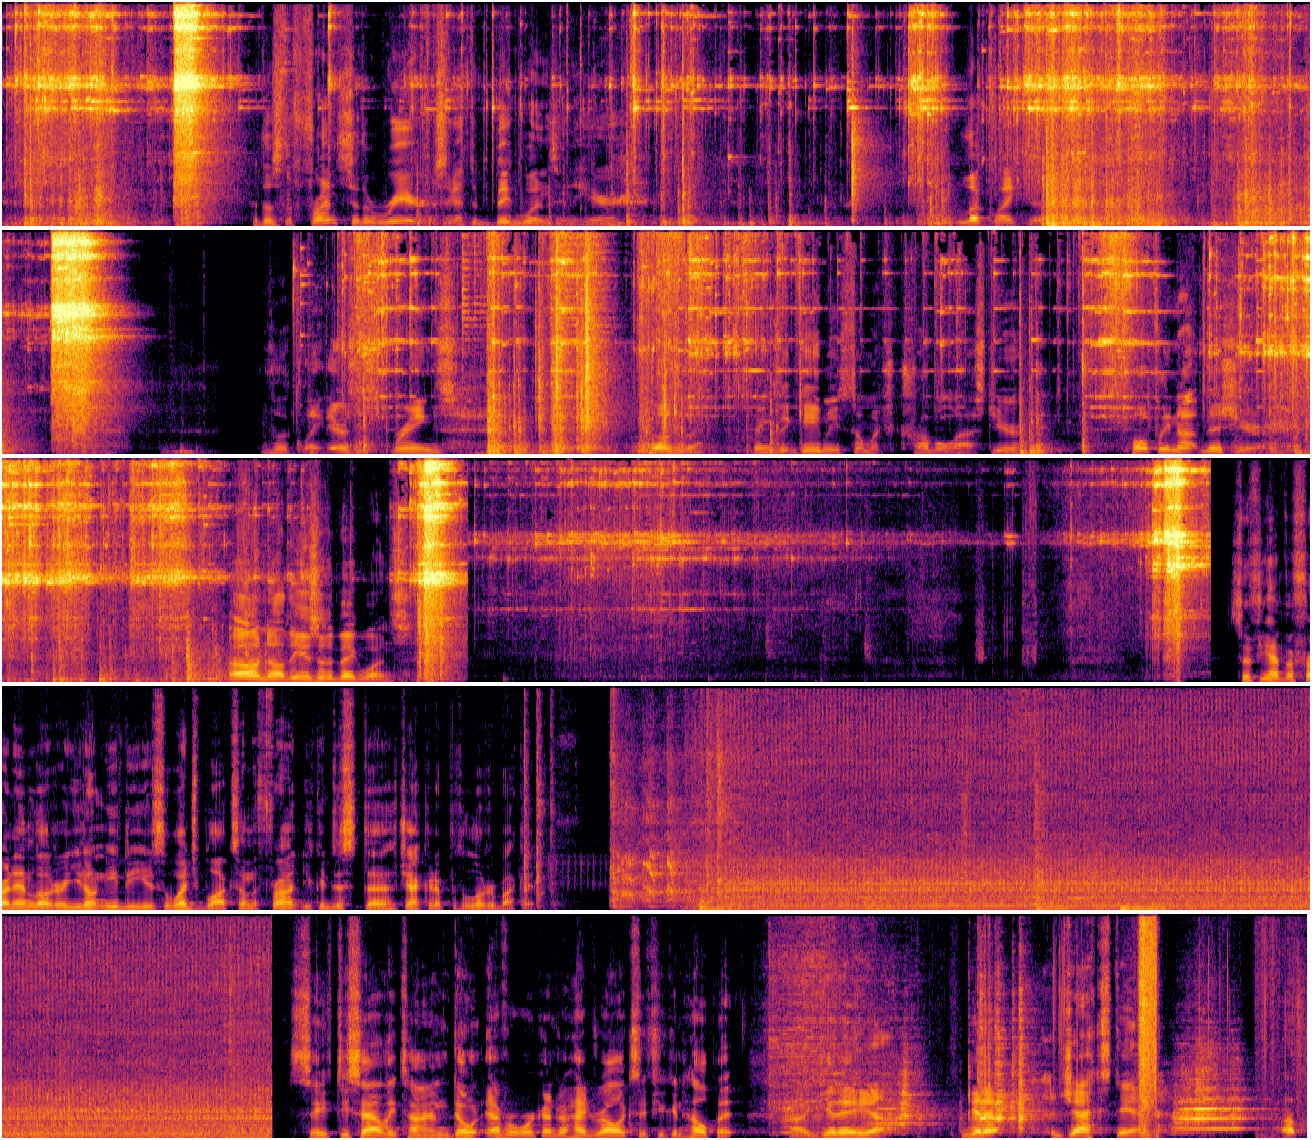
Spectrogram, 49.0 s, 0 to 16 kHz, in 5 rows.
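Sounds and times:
metal tire chains rattling: 0:00.0 - 0:11.0, 0:11.8 - 0:26.1, 0:28.0 - 0:28.7.

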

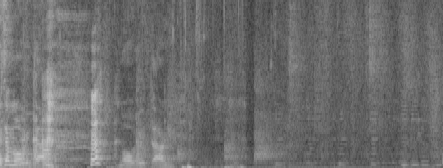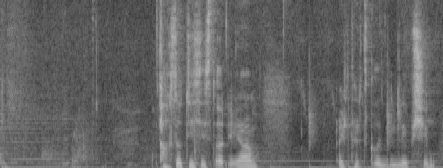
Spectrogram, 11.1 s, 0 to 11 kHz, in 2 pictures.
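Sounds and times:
faint background music: 0:00.0 - 0:11.0
footsteps on hard floor: 0:00.1 - 0:08.1.

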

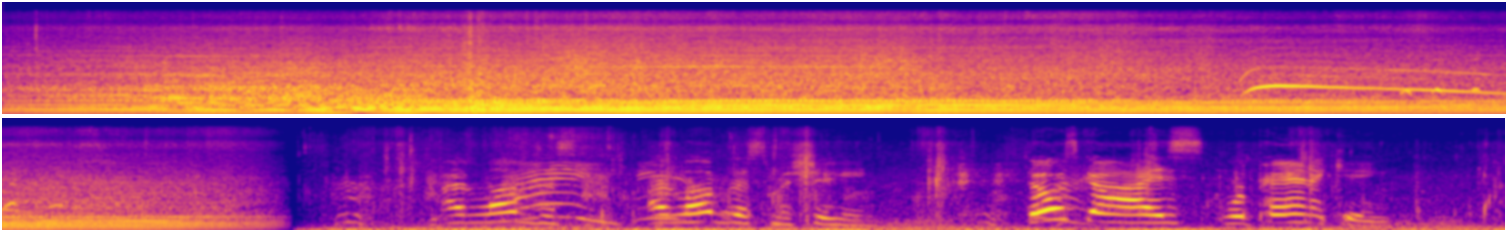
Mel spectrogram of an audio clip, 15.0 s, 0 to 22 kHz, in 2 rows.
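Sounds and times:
tractor mower engine hum: 0:00.0 - 0:09.0.

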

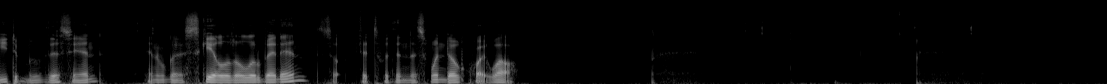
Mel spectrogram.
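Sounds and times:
computer mouse clicks: 0:07.4 - 0:10.4.

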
